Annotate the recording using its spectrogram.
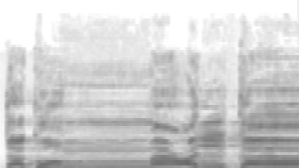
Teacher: اس میں نون ساکن کو نہیں پڑھیں گے، کاف کو میم کے ساتھ ملائیں گے، اور یہاں ادغام بالغنہ ہوگا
